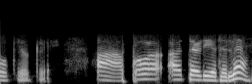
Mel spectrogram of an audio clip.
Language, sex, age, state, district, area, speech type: Malayalam, female, 18-30, Kerala, Palakkad, rural, conversation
